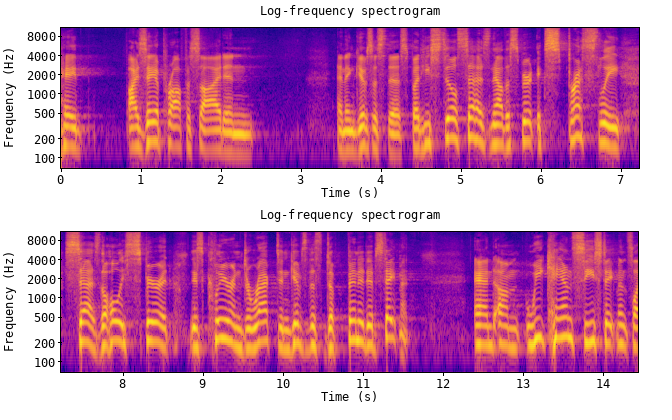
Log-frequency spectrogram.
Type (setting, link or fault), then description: setting, large echoing room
